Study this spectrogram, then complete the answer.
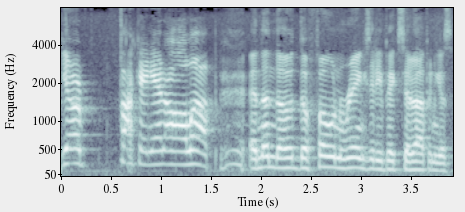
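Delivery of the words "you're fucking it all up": put-on heated, angry yelling, pitched high. Describing a favorite scene, quoting a character yelling at another: retelling a heated yell. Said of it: "He's just like he's like yelling at Lucas".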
